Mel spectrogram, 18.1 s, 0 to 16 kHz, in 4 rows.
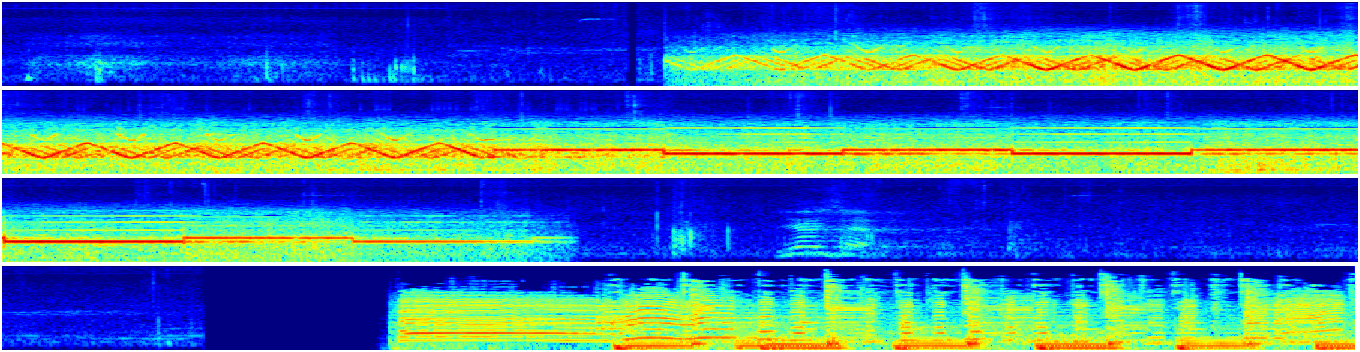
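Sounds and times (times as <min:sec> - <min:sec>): ambulance siren: 0:02.2 - 0:11.0.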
